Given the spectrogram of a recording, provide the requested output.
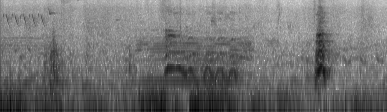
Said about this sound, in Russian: У дороги гуляют куры, вдали лает пес.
